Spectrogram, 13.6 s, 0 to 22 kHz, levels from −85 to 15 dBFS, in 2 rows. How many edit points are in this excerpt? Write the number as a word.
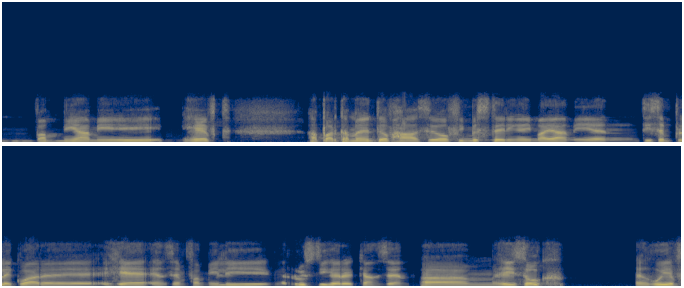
two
